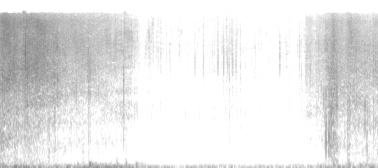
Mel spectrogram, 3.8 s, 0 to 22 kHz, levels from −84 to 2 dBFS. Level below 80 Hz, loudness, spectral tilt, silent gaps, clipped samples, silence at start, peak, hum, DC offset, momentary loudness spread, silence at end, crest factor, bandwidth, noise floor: -62 dBFS; -33 LUFS; 3 dB/octave; none; under 0.1%; 0 s; -8 dBFS; none; under 0.1%; 28 LU; 0 s; 30 dB; 16.5 kHz; -65 dBFS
